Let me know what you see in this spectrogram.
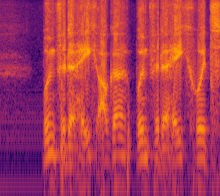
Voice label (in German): pollen, bayerischen Dialekt; Flurnamen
